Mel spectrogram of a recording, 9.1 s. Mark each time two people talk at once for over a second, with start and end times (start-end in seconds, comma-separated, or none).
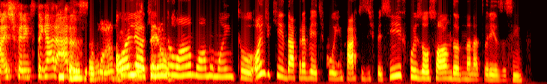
0.9-2.9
